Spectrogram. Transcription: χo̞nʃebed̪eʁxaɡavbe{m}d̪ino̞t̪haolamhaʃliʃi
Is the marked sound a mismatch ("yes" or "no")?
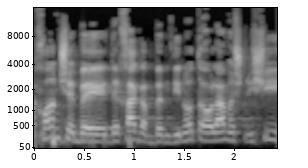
no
